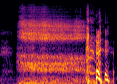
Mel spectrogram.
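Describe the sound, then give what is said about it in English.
A long, loud rush of hot breath blown right into the microphone as a sound effect, steady and windy for over a second, then cut off by a few short voiced squeaks and huffs. “just my hot breath melting my mic.”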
